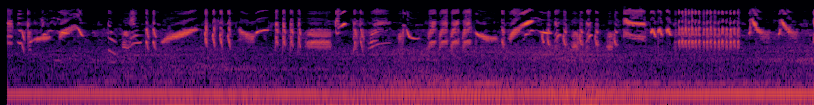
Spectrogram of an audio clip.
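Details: Common linnet (Carduelis cannabina) singing: a fast, varied twittering of high chirps, rising whistles and rapid buzzy trills, with a steady low hum underneath.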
